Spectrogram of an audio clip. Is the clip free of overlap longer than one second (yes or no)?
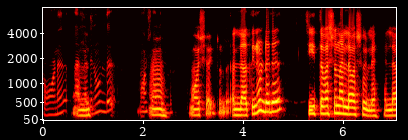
yes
